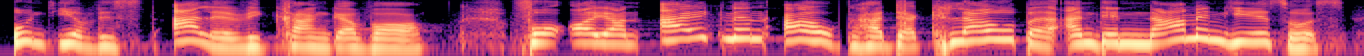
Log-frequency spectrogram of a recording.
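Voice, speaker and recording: A woman, telling a Bible story to children in a lively way and asking them questions. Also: sits high, measured pace, no echo, clean studio sound.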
